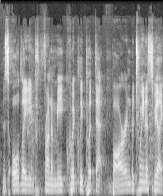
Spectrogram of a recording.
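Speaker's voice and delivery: ordinary delivery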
